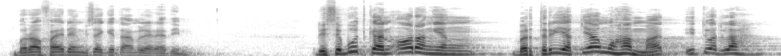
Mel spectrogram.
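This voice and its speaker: Male preacher, high-pitched, animated sermon, lecture hall with long reverb. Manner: animated, mimics shouting callers with raised voice; recites Arabic verses slowly. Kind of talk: Quranic commentary lecture.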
